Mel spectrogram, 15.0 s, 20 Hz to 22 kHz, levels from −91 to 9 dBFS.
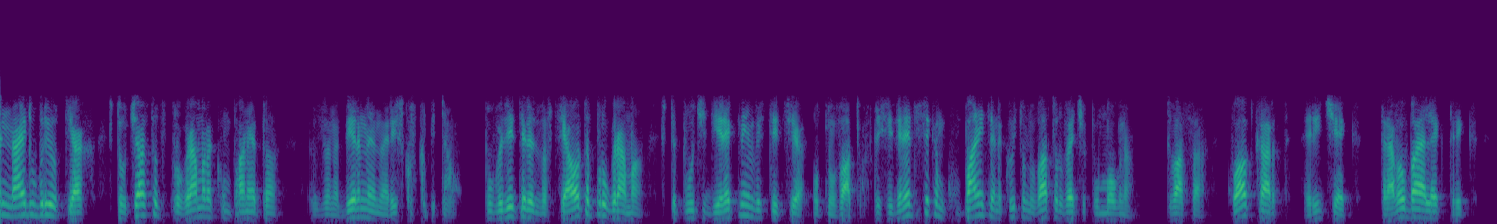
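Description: Throughout the speech runs through the G.729 codec at 8 kbit/s. Each 10 ms frame is rebuilt from a vocal tract filter, a pitch predictor and a handful of pulses, and the line band is confined to roughly 300 Hz to 3.4 kHz. The damage is plainly audible as a rough, slightly synthetic quality. Unlike simple telephone band-limiting, the grain comes from the pulse excitation, not only from the missing highs.

Between 9.52 and 9.60 s, just after "се към" and before "на които", there is VoIP packet loss concealed by the speech codec. About 30 ms of audio went missing, which fits a single lost packet. The decoder stretched its last pitch and filter settings over the gap while lowering the gain, so the sound becomes a brief buzzy tone or coloured noise that fades, instead of silence or a click. The voice stays weak or distorted into the following syllables while the decoder's frame-to-frame state recovers. 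That lingering aftereffect separates it from a plain dropout.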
